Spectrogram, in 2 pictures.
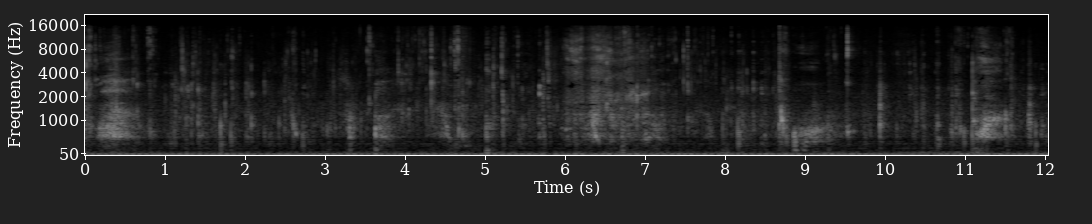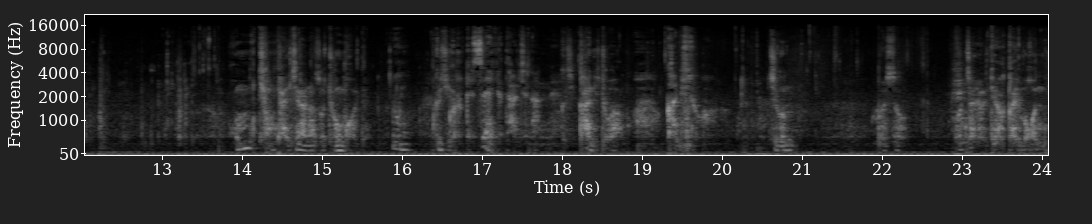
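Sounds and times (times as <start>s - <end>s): mouths chewing soft food: 0.0s - 24.0s.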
